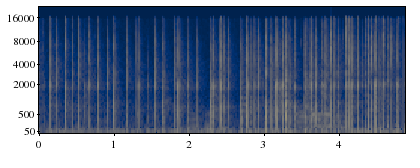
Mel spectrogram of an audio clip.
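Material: Plastic.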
